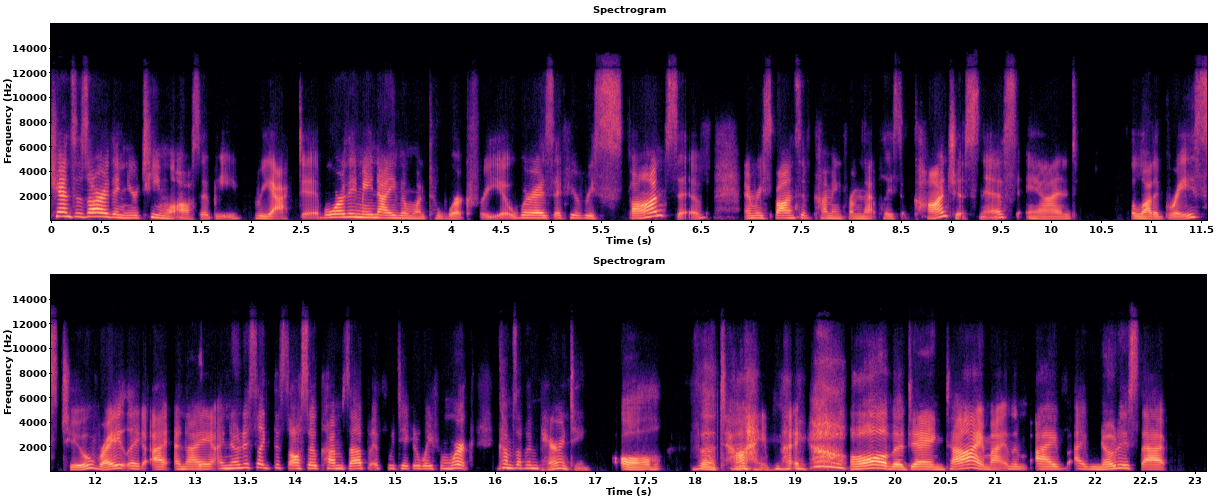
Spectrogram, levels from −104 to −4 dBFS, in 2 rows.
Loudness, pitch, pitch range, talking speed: -24 LUFS, 210 Hz, 185-250 Hz, 190 wpm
